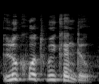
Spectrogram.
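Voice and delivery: normal talking voice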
